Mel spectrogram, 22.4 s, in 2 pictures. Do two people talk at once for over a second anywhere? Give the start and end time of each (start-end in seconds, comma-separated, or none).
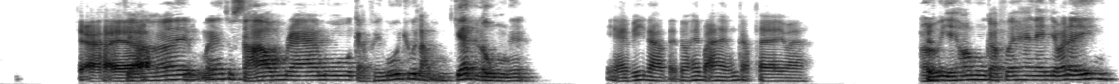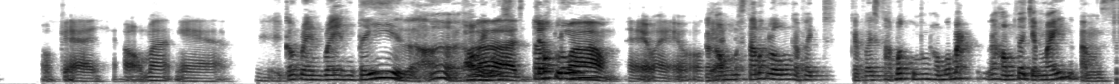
15.8-17.3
